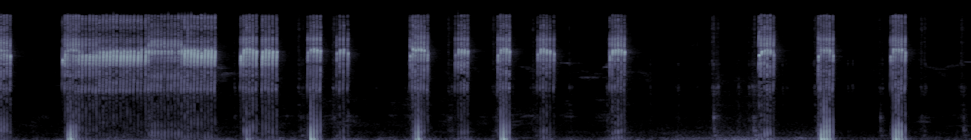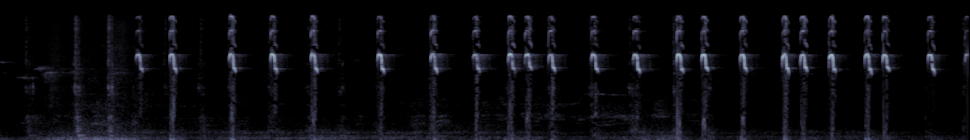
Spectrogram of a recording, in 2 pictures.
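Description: Javan tesia calling. It opens with a dense harsh burst of notes about a second in, then gives loud, sharp single notes spaced about a second apart. After a short pause, from about halfway, it settles into a steady run of short high chips, two or three a second.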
